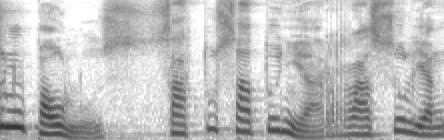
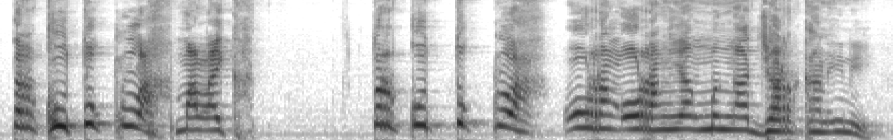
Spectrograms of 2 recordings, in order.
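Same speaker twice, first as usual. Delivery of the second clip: loud, higher furious curse; Paul cursing; 7 semitones higher, 7 dB louder than usual. Acted. Preacher voicing Paul cursing false teachers, loud and furious. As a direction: pronounce the curse like an enraged apostle.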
